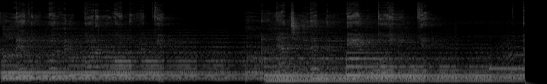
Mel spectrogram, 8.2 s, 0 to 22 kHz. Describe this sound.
Music > Multiple instruments
RUSOWSKI SYNTH
cool funky synth, part of a whole beat AI generated: (Suno v4) with the following prompt: generate a funky and fun instrumental inspired in the spanish artist rusowski or something similar, with vocal chops and a nice bass, in F# minor, at 90 bpm.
